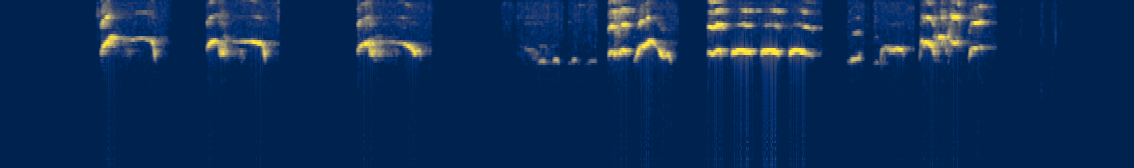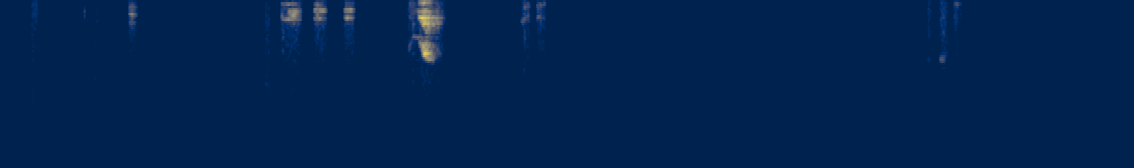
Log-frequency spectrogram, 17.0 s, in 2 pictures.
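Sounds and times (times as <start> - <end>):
faint bird chirping: 0.0 - 17.0.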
